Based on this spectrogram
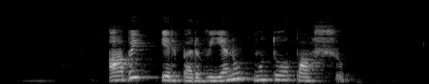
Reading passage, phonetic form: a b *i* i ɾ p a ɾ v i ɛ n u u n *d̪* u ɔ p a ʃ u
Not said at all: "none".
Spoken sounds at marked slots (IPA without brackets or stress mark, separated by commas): i, t̪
